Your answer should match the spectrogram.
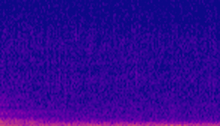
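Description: Thunder in a storm, a continuous low rumble with faint hissing noise over it, fairly quiet and steady for a couple of seconds with no sharp cracks and no voices.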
